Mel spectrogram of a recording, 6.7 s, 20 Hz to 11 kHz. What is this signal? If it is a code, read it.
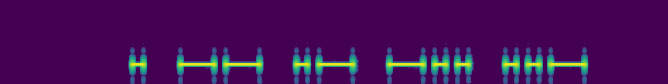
Morse code, heard as a keyed tone, about 11 wpm, 800 Hz. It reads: EMADU
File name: LEZIONI / 3 MWRO / 3 MWRO 10wpm 2148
